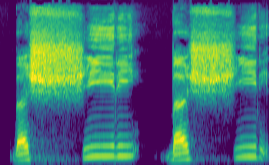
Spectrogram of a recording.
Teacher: bibir kita tidak kita keluarkan artinya tidak kita monyongkan. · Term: syin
